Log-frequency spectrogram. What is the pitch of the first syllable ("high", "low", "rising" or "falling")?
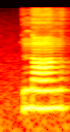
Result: high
